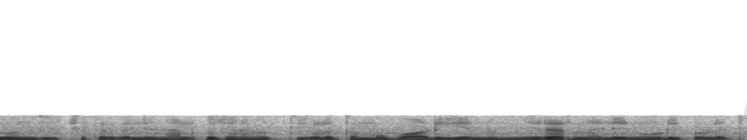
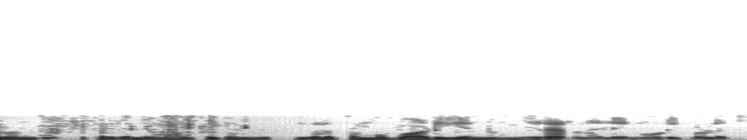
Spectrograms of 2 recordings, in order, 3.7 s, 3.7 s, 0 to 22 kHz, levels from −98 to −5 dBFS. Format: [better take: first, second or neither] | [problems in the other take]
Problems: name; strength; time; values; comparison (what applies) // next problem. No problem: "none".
first | noise reduction (classical method spectral subtraction)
